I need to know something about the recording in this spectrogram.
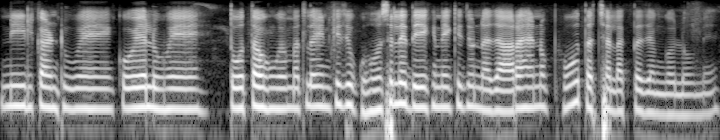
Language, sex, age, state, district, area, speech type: Hindi, female, 45-60, Madhya Pradesh, Seoni, urban, spontaneous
